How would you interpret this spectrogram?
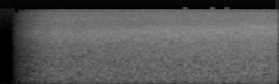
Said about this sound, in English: If there's a symbol of the ocean's raw power, it's the crashing wave.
